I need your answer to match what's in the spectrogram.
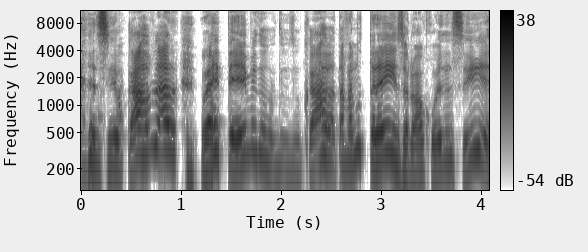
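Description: A brash, shameless apostle holds forth, as a man puts him on in a Brazilian Portuguese accent, deadpan and rambling with churchy asides. The talk races along at a fast clip. It is recorded close on a podcast mic in a dry, dead room. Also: very high voice, no room sound. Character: brash, shameless male pastor calling himself apostle. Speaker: comedian in character as a self-styled apostle. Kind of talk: deadpan comic character monologue on a podcast.

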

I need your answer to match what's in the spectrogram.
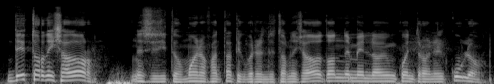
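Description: A man's voice: mid-range voice, quick pace, darkish tone, a little hiss or hum. A young man with an Argentine accent giving jumpy, swearing commentary while playing a horror game and talking to his viewers. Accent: Argentine Spanish. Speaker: gaming streamer.

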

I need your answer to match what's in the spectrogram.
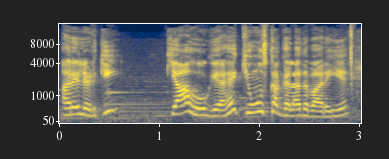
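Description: An actress playing a bustling, motherly middle-aged auntie in a dubbed TV drama, brisk and chiding. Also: medium pitch, lively intonation, soft background music, close to an everyday voice.

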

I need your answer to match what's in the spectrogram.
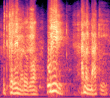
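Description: An actor playing a young merchant son and jealous husband, speaking with an Egyptian accent, boastful and then furious. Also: male voice, medium pitch, expressive, rapid-fire, very noisy, lightly acted. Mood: tender. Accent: Egyptian Arabic. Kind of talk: 1980s Egyptian film acting.

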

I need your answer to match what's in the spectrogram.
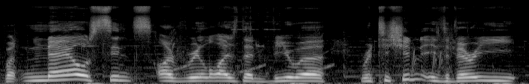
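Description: A young man giving casual gameplay commentary as a let's play host, chatty and self-mocking, with frequent laughs and excitable outbursts. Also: a little high, slow pace, soft background music.

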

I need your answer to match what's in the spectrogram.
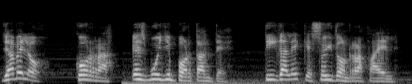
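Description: A man's voice: fairly high pitch, moderate pace, soft background music, lightly acted. A man voicing an anxious older man who speaks with urgent, insistent firmness, in a slightly dull radio recording. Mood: alarmed.

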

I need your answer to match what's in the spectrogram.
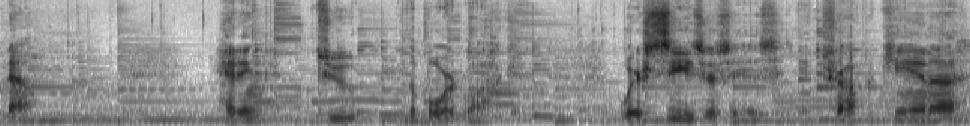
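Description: A man's voice: low-pitched, slow pace, over music. A middle-aged man casually touring a casino hotel and giving practical travel tips on a handheld phone camera. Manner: chatty, easygoing, practical tips. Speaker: travel vlogger. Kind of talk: casual walking tour and review. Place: hotel casino and hotel room, indoors.

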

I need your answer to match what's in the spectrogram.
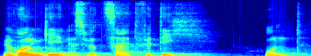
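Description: A sardonic young thinker, as a male audiobook reader puts him on, cool and argumentative. the voice is slow and gravelly, with a long hall-like reverb around it. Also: mid-range voice, little pitch movement, darkish tone. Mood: wry. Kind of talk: audiobook character voice.

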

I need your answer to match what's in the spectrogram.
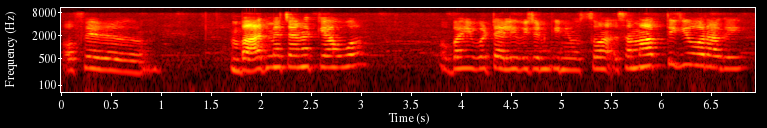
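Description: A woman's voice: high-pitched, a little slow, muffled recording, slight background noise. A woman giving a casual motivational talk straight to camera, telling everyday stories and acting out what people say, often laughing. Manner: animated storytelling, acts out quotes, laughs often. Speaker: motivational speaker. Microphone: camera mic.

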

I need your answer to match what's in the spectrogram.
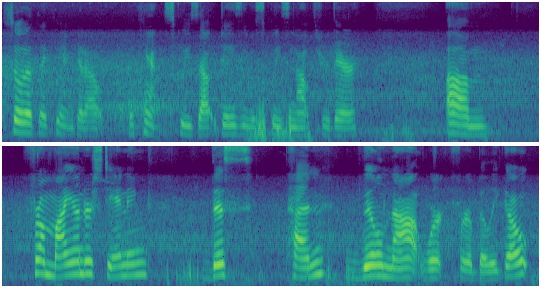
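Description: Out in an open grassy yard, a thirtysomething vlogger and hobby farmer gives her viewers a casual, rambling, self-mocking chat. It's a windy phone recording made at arm's length, with background outdoor noise and something rumbling like a vehicle.

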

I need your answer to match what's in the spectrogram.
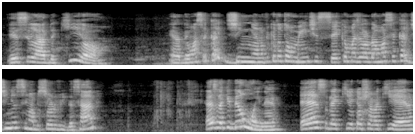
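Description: A woman from Brazil talks straight to her viewers as friends while trying on makeup in her bedroom. Her voice sits a little high, and she gushes and chats freely in a casual beauty-vlog style. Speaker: beauty vlogger. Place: bedroom at home. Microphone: camera mic in a bedroom.

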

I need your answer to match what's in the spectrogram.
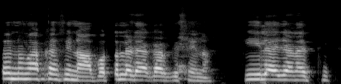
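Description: A woman with a Punjabi accent plays a calm mother-in-law who gently tries to settle a quarrel. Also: mid-range voice, fast, dull audio, close to an everyday voice. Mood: soothing. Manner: gentle, placating.

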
